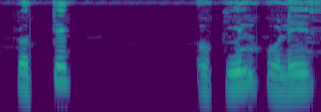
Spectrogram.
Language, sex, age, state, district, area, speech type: Odia, female, 30-45, Odisha, Balangir, urban, spontaneous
